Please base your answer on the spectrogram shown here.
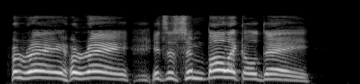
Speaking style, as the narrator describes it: Somebody wailed in and began to sing this rhyme

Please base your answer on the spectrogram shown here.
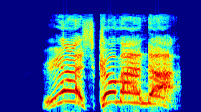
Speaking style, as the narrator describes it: The entire platoon shouted

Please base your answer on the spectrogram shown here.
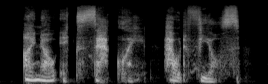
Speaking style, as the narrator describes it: I hissed at Braid

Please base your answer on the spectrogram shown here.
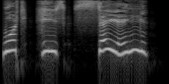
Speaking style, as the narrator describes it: Miss Huda interjected angrily

